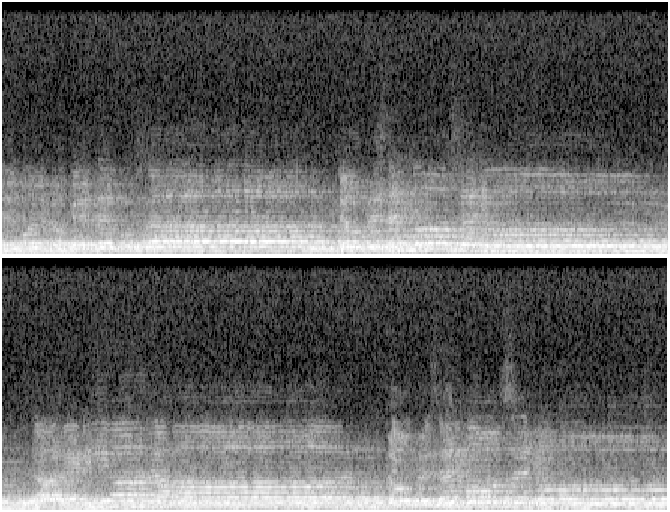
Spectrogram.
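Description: Choir singing a slow hymn in long held notes, the phrases breaking and starting again every three to five seconds.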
